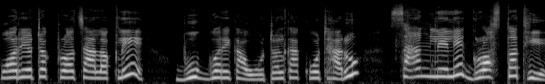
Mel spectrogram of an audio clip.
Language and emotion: Nepali, disgusted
